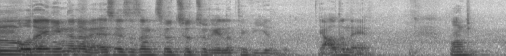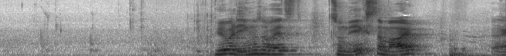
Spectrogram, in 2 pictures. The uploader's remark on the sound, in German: Diese Vorlesung wurde von Studierenden aufgenommen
